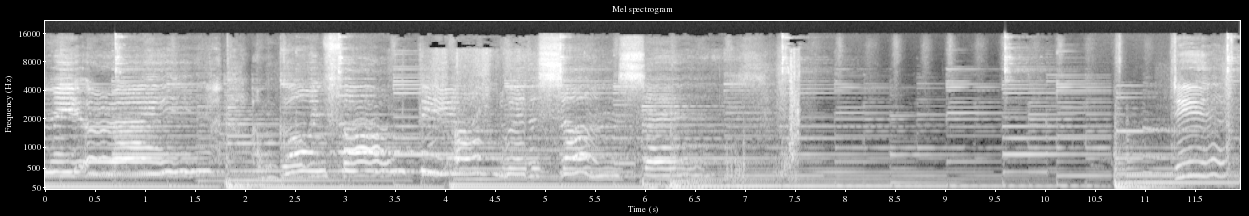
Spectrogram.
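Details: Music with sustained bass chords and a melodic voice or lead line, with no animal sounds. The harmony shifts every couple of seconds and no calls are heard.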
